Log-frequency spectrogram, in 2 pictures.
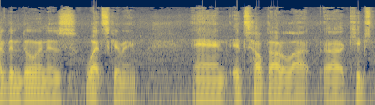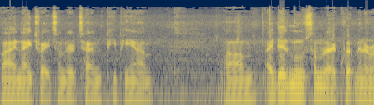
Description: A man is speaking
